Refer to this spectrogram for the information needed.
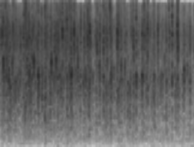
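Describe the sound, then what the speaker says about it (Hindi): A quiz-show audience at a girls' B.Ed college Holi event claps loudly for a contestant, dense and steady applause filling the room without pause. "प्रियंका जी के लिए तालियां जोरों से बजाइए"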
